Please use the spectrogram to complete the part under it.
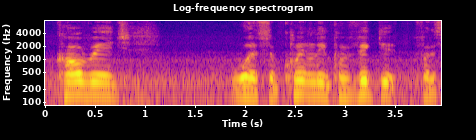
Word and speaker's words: Coleridge: Coleridge.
